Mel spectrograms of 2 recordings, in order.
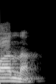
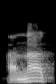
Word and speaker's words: Aná: sobal sibe y aná no Ana aná con acento en la pero mire de qué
